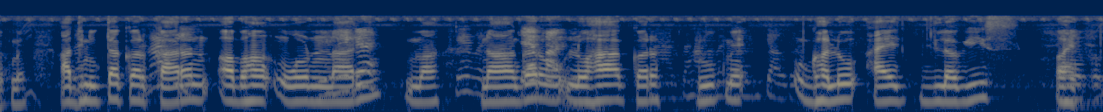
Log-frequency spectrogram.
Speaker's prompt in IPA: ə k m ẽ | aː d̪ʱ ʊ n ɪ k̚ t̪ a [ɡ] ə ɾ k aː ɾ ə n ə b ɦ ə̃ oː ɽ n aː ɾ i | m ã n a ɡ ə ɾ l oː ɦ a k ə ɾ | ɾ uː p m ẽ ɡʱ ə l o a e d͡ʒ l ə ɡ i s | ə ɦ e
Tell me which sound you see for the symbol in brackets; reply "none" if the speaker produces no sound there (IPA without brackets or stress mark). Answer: k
